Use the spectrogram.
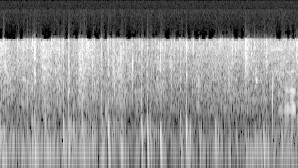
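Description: Racehorse Gargaron at a training gallop under his jockey: rapid, rhythmic hoofbeats drum steadily on the ground at close range over a constant low background noise.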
